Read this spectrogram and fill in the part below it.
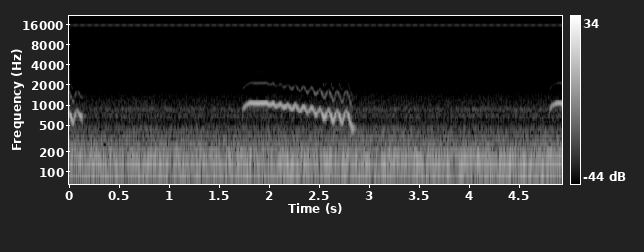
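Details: Eastern screech owl, female, nest box camera, evening of 25 January 2015 before leaving; one full tremulous descending whinny with fragments at either edge, over steady low hum.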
